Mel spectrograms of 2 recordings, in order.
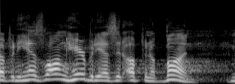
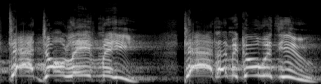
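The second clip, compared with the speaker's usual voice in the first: put-on high, loud, slow child's plea; child crying out to dad; pleading child; 11 semitones higher, 4 dB louder than usual. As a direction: beg like a kid chasing his father. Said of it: "like that kid that wants to go with dad".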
